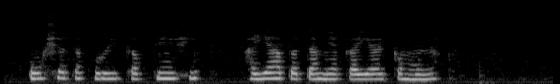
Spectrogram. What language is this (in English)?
Sihuas Ancash Quechua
